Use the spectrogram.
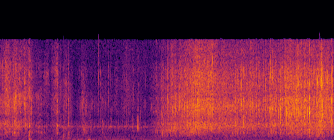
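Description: A hollow, lightly filled brown kraft paper pouch with a white label is turned over in the hands, squeezed and crinkled with fingertips and long nails. A few sharp, scattered crinkles and taps come first, then from about two seconds a dense, bright, continuous crackling rustle. A faint steady low hum sits underneath throughout.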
